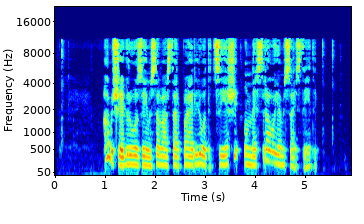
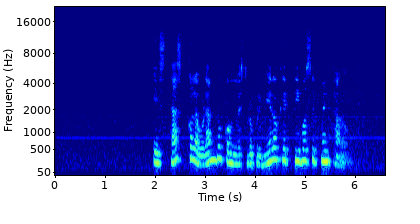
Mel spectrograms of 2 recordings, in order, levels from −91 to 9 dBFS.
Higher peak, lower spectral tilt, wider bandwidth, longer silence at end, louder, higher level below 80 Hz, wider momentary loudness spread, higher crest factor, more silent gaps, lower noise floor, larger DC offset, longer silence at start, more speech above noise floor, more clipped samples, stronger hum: first, 0 dBFS vs -30 dBFS; second, -2.5 dB/octave vs -6.5 dB/octave; about the same, 11.5 kHz vs 12.5 kHz; about the same, 0.7 s vs 0.7 s; first, -17 LUFS vs -44 LUFS; first, -62 dBFS vs -86 dBFS; about the same, 13 LU vs 11 LU; about the same, 20 dB vs 16 dB; neither; second, -63 dBFS vs -79 dBFS; neither; second, 0.1 s vs 1.95 s; first, 44 dB vs 35 dB; neither; neither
